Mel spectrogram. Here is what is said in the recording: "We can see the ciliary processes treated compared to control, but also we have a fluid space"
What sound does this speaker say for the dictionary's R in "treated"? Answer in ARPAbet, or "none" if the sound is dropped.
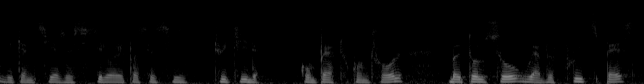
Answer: W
